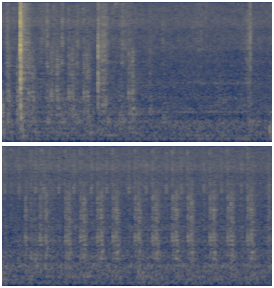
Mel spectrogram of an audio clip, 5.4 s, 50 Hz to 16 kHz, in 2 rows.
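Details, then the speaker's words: 2013 Chevy Silverado no-start, key on: no crank, fast steady light ticking about four or five clicks a second in quiet cab; owner suspects blown main fuse, dead battery, bad ground or short, unconfirmed. "now it's doing stuff that it didn't do before at all it's like the main fuse is definitely blown or something that's what i would say"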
